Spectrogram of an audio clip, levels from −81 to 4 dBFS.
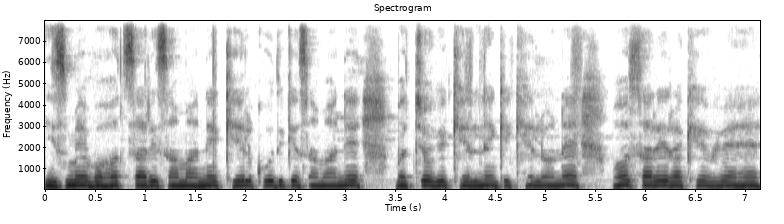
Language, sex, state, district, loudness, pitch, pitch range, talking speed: Hindi, female, Uttar Pradesh, Etah, -14 LUFS, 205 Hz, 200-215 Hz, 150 wpm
